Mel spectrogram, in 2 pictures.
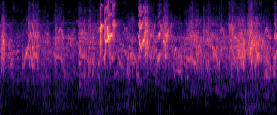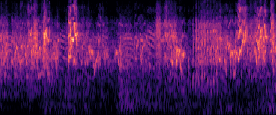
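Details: Budgerigars chirp and squawk continuously, a thick layer of high warbling chatter with scattered sharp tweets and a faint low hum early on.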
